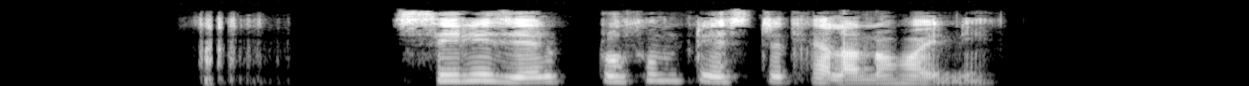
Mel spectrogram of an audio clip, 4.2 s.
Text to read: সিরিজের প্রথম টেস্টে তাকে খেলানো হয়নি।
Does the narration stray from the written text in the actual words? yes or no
yes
